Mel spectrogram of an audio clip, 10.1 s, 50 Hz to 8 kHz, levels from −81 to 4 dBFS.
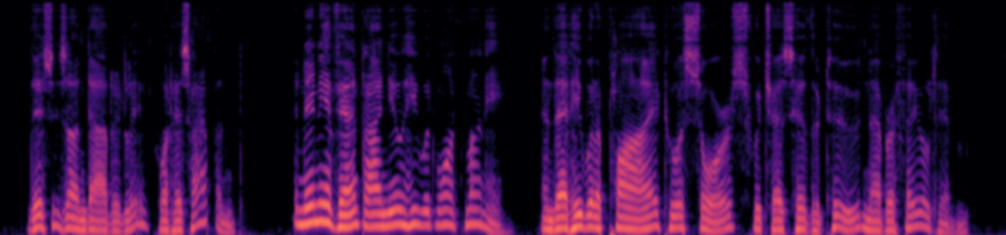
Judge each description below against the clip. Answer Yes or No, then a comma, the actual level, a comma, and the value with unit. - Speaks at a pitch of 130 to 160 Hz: Yes, medium, 140 Hz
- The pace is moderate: Yes, average, 180 wpm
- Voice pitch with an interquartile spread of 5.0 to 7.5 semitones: Yes, average, 5.3 semitones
